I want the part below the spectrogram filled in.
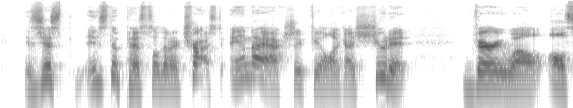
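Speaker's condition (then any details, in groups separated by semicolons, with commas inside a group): No condition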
